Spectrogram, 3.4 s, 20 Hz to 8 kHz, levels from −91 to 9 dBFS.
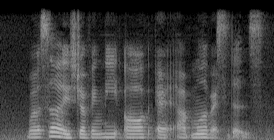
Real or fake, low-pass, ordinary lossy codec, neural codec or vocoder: fake; 7.2 kHz; none; codec, 16 kHz, 0.8 kbps, ZipCodec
